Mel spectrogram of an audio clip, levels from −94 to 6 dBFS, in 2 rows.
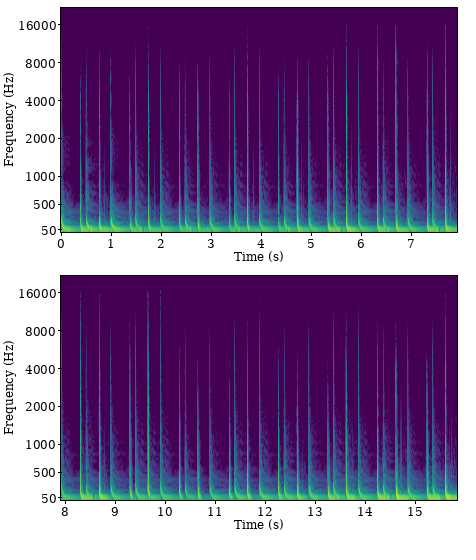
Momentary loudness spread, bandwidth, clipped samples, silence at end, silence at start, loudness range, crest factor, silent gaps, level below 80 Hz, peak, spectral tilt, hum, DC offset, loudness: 9 LU; 5.4 kHz; under 0.1%; 0 s; 0 s; 5 LU; 18 dB; none; -20 dBFS; -2 dBFS; -9 dB/octave; none; under 0.1%; -22 LUFS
